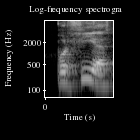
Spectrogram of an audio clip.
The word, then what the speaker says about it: porfías: La primera palabra es porfias. Porfías, perdón, lleva acento en la I, pero como no tengo mis lentes, no lo oí.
